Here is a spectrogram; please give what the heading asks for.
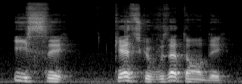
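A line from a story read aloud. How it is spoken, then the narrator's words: Sharper repeated command. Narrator (French): répéta Lou Larsen d'un ton plus tranchant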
